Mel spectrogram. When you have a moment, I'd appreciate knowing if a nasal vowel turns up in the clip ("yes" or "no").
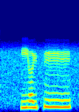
no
